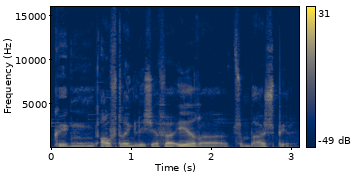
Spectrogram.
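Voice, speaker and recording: A cool police detective who makes terse, pointed remarks. His voice sits low for a man. This is a radio crime drama. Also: animated, a little slow, gravelly, darkish tone, breathy edge, heavily acted. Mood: dry. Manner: dry, pointed questioning. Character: dry, probing male police detective.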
